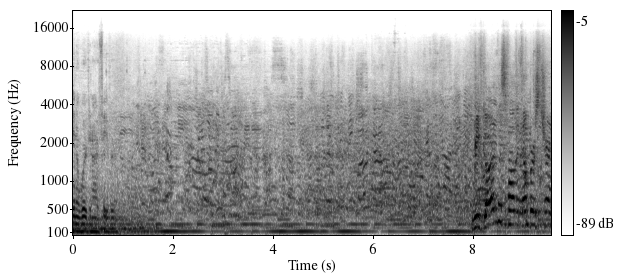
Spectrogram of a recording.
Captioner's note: indistinct crowd chatter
